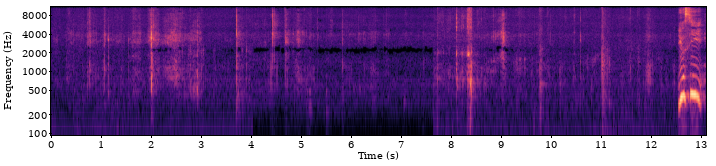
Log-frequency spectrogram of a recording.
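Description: Cardboard carton being opened and the ring-pull lid of a small metal tin of salmon being peeled back: a series of sharp metallic clicks and crackling scrapes, the loudest about eight seconds in.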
